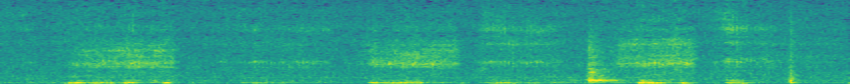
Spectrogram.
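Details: Sleeping dog snoring through a movie: repeated rough, fluttering snores with each breath and a few louder snorting bursts in a quiet room.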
